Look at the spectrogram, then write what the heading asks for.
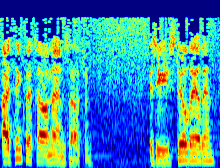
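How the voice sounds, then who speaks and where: An actor playing a stern, impatient police superintendent with a curt, commanding manner in a 1950s radio drama, also narrating. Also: male voice, mid-range voice, animated, moderate pace, lightly acted. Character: stern, impatient male Scotland Yard superintendent. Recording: muffled, hissy 1950s radio recording.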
